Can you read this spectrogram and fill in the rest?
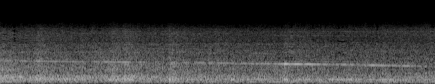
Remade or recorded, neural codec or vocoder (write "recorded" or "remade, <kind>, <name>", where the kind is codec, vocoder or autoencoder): recorded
